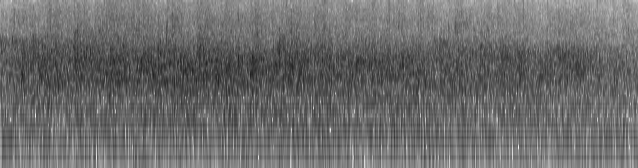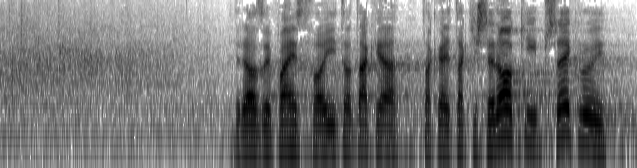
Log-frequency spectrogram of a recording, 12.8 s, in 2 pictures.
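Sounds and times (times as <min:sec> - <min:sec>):
audience applause: 0:00.0 - 0:08.6
speech: 0:08.7 - 0:12.7.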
